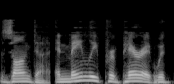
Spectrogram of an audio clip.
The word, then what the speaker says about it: Zawngtah: The Pate tribe of Churashanpur district, Manipur call it zonta, pronounced zongta, and mainly prepare it with chili peppers and a special fermented pork called sathu, and called it zonta meh.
